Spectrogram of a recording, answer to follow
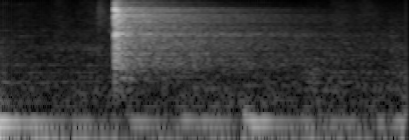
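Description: Background music with a steady bass line; about half a second in, a sharp bright hit rings out and fades away over about a second.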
